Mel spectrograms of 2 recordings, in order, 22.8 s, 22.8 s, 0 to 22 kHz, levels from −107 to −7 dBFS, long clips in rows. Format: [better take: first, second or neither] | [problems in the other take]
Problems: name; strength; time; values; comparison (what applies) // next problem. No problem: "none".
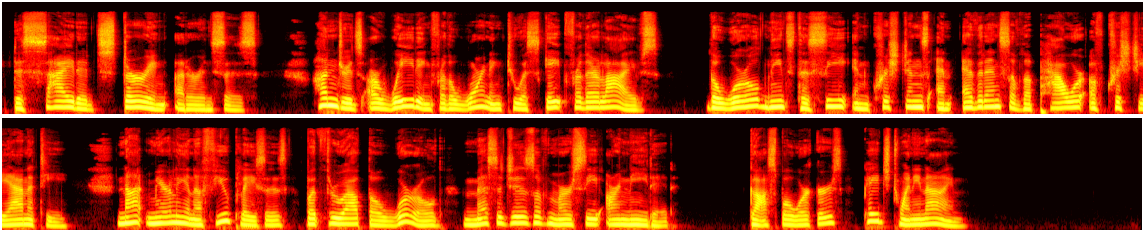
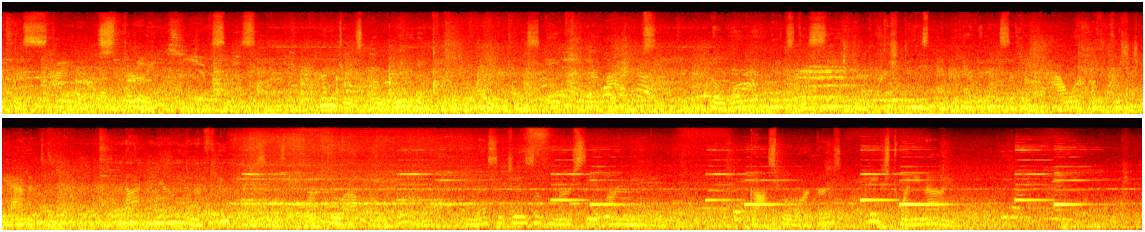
first | train or aircraft noise; very loud; throughout; 4 dB above the speech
